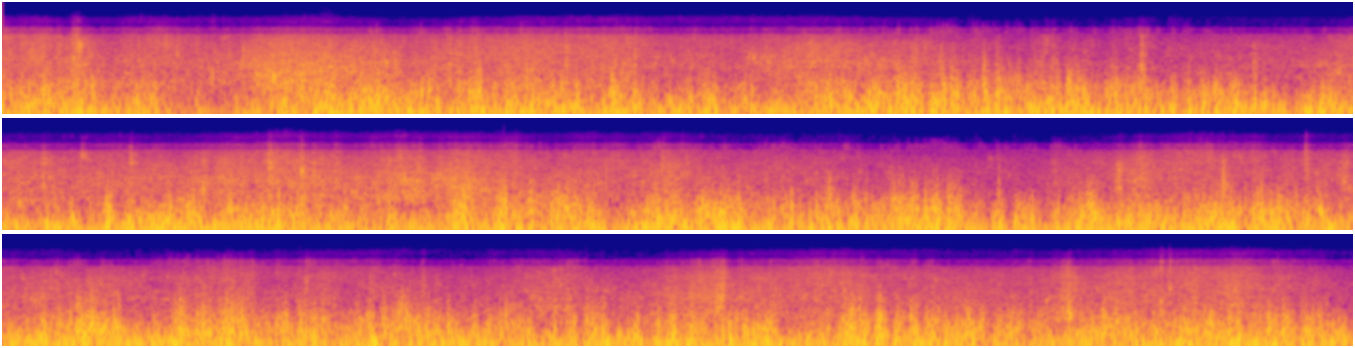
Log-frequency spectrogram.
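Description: Strong wind rumbles outdoors.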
